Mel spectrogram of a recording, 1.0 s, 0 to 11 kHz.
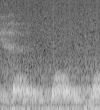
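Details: A fetal heartbeat recorded by a young big sister using a Doppler: rapid, regular whooshing pulses at roughly 150 beats per minute.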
